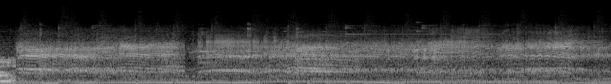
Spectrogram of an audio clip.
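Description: Sheep bleating: a wavering, quavering bleat, then a longer run of bleating from about two seconds in.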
